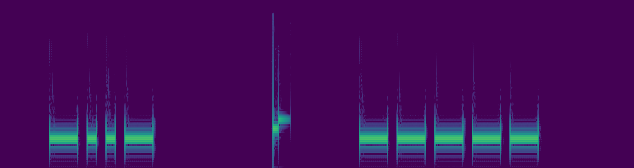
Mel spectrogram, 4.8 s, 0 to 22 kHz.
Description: Morse code, heard as a keyed tone, about 17 wpm, 700 Hz. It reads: X 0
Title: Single Letter-Number - Rapid-Fire 17wpm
